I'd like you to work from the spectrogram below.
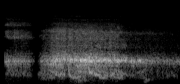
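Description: A voice imitates Darth Vader's respirator, a hissing breath: one short rasp, a brief gap, then a longer drawn, wheezy exhale, close and alone.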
